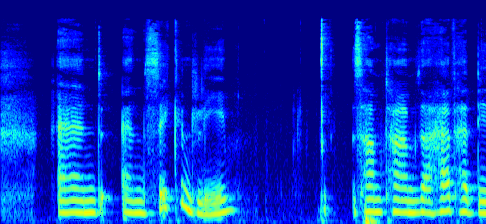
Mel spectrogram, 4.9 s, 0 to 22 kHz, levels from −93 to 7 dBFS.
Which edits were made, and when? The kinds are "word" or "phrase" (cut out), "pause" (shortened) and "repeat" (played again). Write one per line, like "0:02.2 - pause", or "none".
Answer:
none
